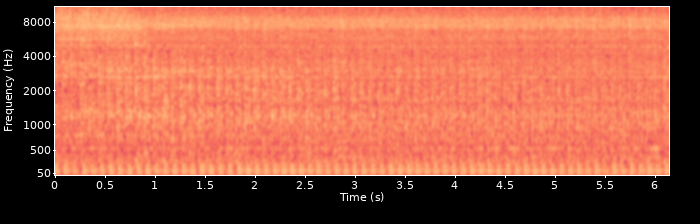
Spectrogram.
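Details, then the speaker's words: Bajaj Pulsar NS200 single after replacing a failed camshaft bearing and roller plus all gaskets: even, steady idle with a regular beat and no metallic rattle or knock; engine healthy. "motor está completamente en silencio y ya no tiene ese sonido rarísimo ese sonido ese sonido metálico que tenía amigos"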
